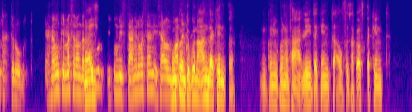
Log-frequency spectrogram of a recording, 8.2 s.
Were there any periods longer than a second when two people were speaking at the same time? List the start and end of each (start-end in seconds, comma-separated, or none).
none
